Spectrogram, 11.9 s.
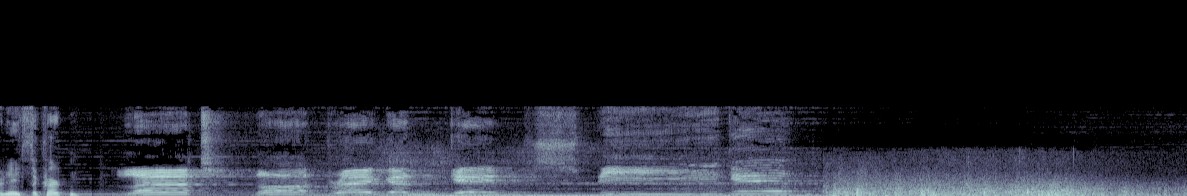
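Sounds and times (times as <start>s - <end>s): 
speech: 0.0s - 5.1s
thunder clap: 3.2s - 11.8s.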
